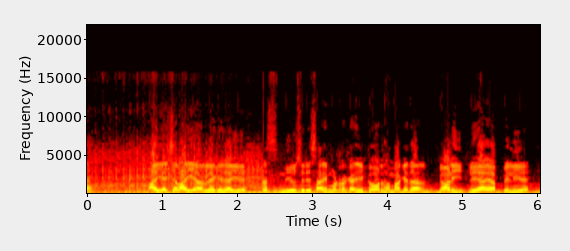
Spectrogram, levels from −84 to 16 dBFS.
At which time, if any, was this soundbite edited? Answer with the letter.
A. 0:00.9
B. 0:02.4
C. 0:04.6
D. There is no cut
B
